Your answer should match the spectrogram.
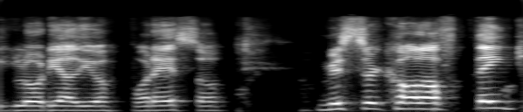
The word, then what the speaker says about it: Gloria a Dios: I would say this, Gloria a Dios. Did I say it right? Yeah. Gloria a Dios.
